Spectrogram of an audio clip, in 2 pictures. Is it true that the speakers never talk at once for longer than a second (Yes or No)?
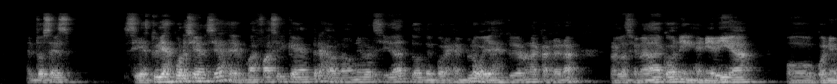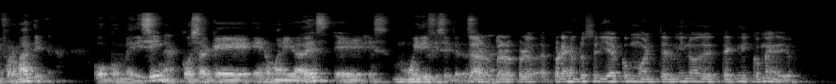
Yes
